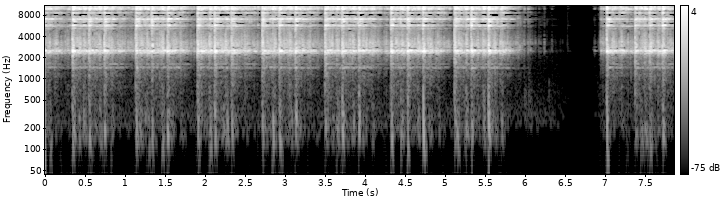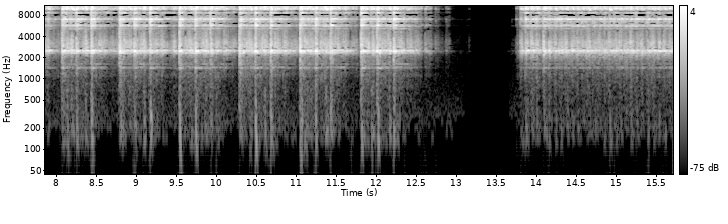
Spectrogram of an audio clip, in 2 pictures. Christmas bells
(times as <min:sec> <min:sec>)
0:13.8 0:15.7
